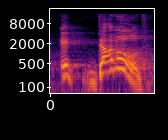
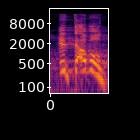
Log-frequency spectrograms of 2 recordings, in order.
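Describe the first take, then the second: First: Said in the usual way. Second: Mock amazement. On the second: Real, not acted.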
